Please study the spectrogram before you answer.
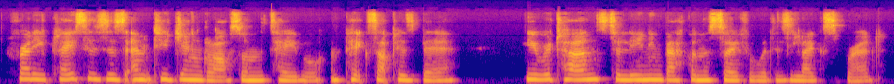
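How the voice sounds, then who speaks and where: A woman's voice: medium pitch, fairly even intonation, normal speed, warm tone, breathy edge. A woman reading stage directions as scripted narration for a play.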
